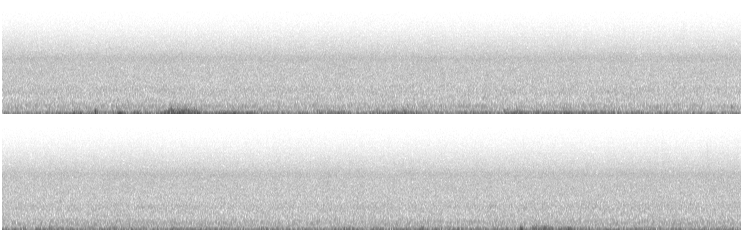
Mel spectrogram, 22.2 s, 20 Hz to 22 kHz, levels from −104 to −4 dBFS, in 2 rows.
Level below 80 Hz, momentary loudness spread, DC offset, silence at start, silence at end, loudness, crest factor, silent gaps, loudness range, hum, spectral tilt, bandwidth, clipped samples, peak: -54 dBFS; 6 LU; under 0.1%; 0 s; 0 s; -58 LUFS; 20 dB; none; 7 LU; none; -4.5 dB/octave; 16 kHz; under 0.1%; -34 dBFS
